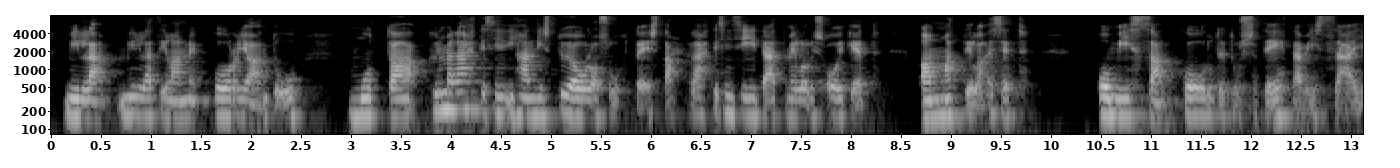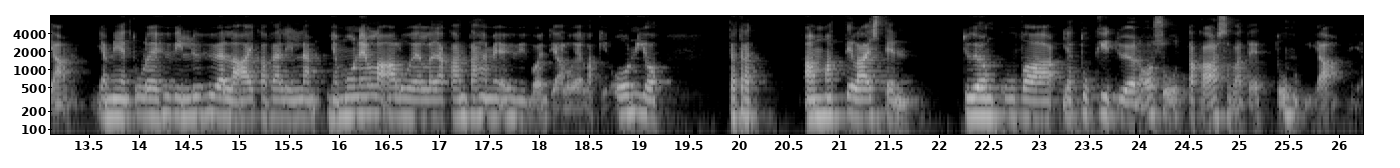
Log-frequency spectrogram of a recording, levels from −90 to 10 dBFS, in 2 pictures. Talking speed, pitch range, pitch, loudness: 100 wpm, 155-175 Hz, 165 Hz, -27 LUFS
